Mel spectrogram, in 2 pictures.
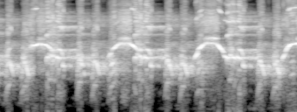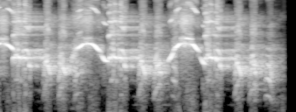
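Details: A female grey francolin repeating a loud, strained arched call, each note rising and falling, roughly one and a half per second across the whole stretch, with rattling clicks between notes, ending abruptly.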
